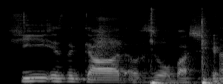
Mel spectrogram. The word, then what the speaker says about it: Zul-Bha-Sair: Yeah, I keep wanting to put a shh on it, but I think it's Zulbasir. Zulbasir. There's an H in there. – Well, I think that H is just for, it's a silent H.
